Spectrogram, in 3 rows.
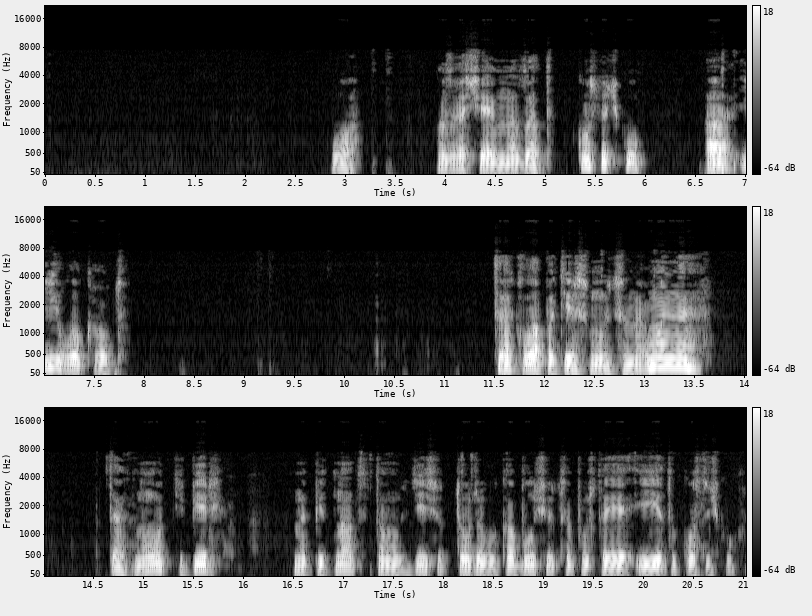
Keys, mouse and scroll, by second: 6.5 a, 6.6 i, 9.8 middle click, 10.5 middle click, 13.0 scroll up 1, 13.1 middle click, 15.2-16.1 scroll up 1, 16.1 scroll up 1, 17.2 click, 18.0 click, 19.3 middle click, 19.8 middle click.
